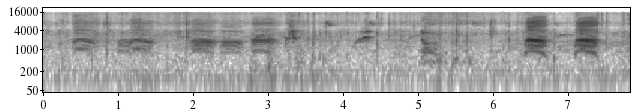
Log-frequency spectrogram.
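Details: Several crows calling during a fight with wild birds over food: a run of rough, nasal caws at irregular intervals, mostly moderate with two loud, strident caws near the end.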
